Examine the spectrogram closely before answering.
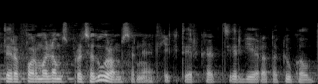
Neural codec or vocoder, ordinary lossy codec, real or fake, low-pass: none; MP3, 32 kbps; real; 7.2 kHz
